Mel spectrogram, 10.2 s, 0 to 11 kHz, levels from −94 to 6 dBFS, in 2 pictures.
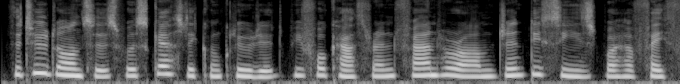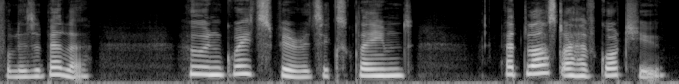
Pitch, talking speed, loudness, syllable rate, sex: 235 Hz, 165 wpm, -19 LUFS, 5.7 syllables/s, female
